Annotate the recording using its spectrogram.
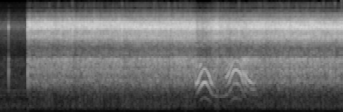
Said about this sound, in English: It's raining ice!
